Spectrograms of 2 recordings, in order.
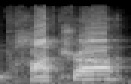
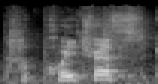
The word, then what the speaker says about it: Poitras: Oh, yeah, and I guess if we're going to be homers here, it's actually pronounced Matthew Patra. I was calling it Poitras because that's how you spell it.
